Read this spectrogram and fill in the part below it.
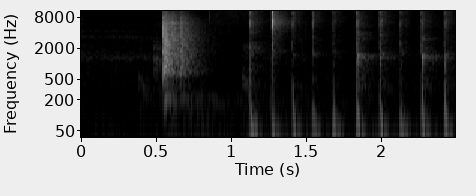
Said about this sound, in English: That's me clapping, not beating off, I swear.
